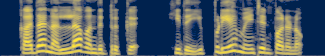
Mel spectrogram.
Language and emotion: Tamil, happy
